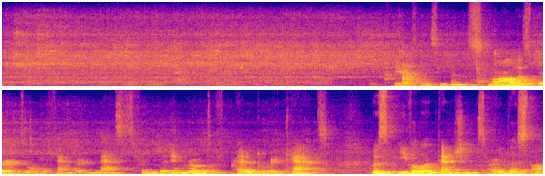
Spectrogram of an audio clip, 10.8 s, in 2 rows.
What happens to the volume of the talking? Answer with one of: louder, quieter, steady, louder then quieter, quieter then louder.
quieter then louder.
